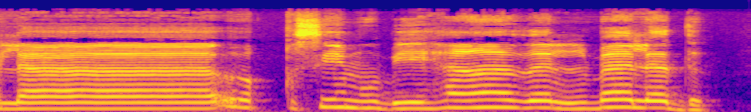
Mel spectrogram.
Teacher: دال میں بھی قلقلہ ہے، قاف میں بھی، سخت یعنی اس کے مخرج ٹکر کھا کے الگ ہو جاتے ہیں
